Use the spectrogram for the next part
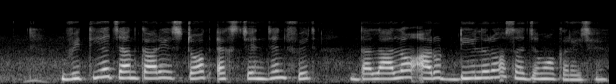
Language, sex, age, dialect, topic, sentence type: Maithili, female, 18-24, Angika, banking, statement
